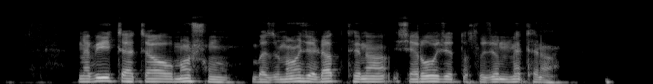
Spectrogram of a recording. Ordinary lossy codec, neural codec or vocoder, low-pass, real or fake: Opus, 32 kbps; codec, 16 kHz, 4 kbps, X-Codec, HuBERT features, trained on balanced general audio; 7.2 kHz; fake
